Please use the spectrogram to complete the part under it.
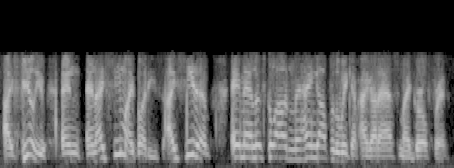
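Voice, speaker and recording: A salesman calls a radio show and rants casually, emphatic and exasperated, in a fairly high, sing-song voice at a fairly quick pace. The phone-in comes through a telephone on a tinny line with faint noise.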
